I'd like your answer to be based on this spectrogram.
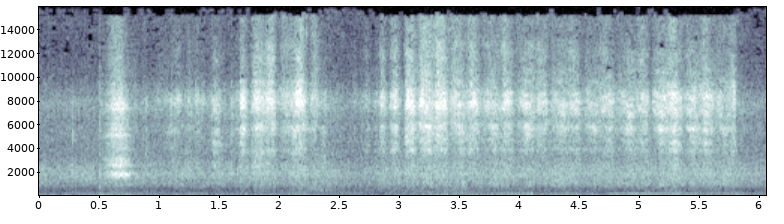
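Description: Dry pastel rubbed across paper while colouring a treasure map card, a soft continuous scratchy rubbing at close range with faint strokes and light taps.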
